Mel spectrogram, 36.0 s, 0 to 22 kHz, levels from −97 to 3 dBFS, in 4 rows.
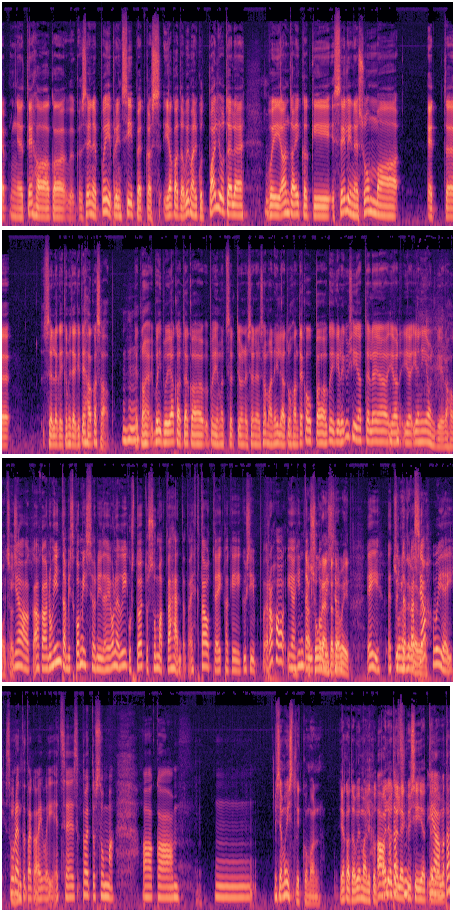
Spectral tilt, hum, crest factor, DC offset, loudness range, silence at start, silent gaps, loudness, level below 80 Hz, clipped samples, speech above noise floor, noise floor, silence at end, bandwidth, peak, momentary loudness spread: -5 dB/octave; none; 18 dB; under 0.1%; 5 LU; 0 s; none; -17 LUFS; -46 dBFS; under 0.1%; 35 dB; -52 dBFS; 0 s; 19.5 kHz; 0 dBFS; 9 LU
